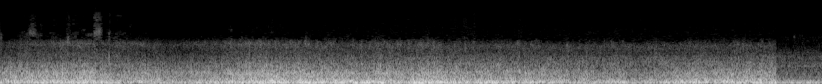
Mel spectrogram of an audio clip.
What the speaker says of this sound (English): The twister was accompanied with gust winds peaking 80 kilometers per hour.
